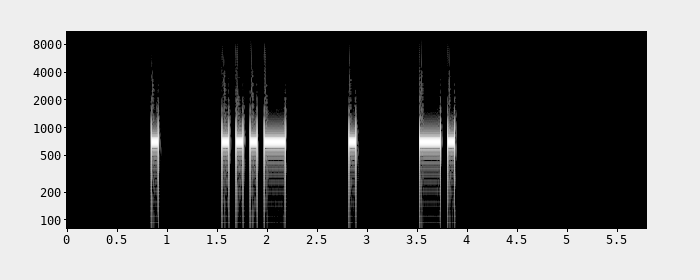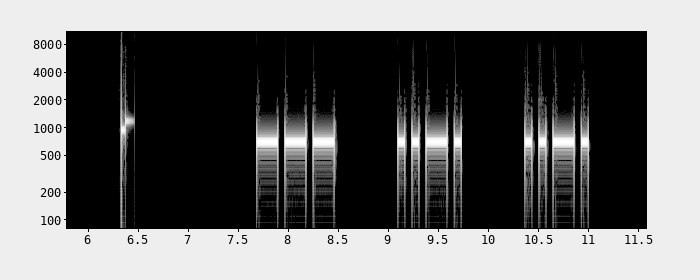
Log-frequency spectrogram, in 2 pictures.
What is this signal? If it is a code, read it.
Morse code, heard as a keyed tone, about 17 wpm, spaced as for 10 wpm, 700 Hz. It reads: EVEN OFF
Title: 3x Character Spacing - Top 200 Words - 17wpm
